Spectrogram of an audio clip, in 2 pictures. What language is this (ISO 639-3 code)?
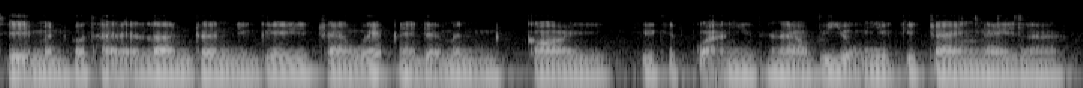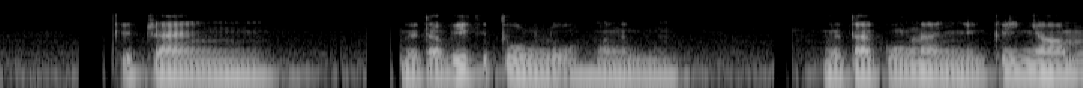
vie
